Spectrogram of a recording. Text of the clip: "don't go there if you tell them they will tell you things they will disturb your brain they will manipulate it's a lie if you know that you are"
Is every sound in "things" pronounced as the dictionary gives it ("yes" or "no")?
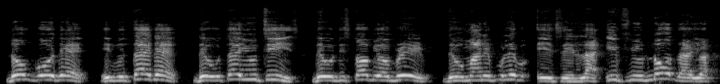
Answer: no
